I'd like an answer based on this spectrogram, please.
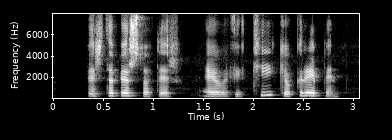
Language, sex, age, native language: Icelandic, female, 40-49, Icelandic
